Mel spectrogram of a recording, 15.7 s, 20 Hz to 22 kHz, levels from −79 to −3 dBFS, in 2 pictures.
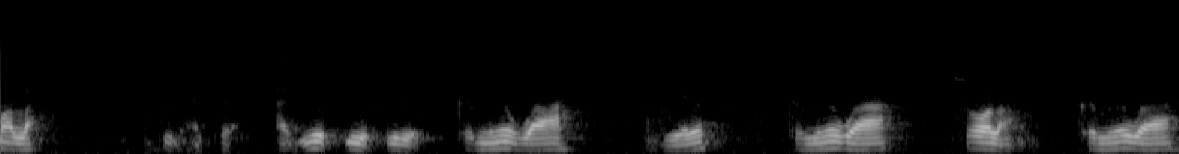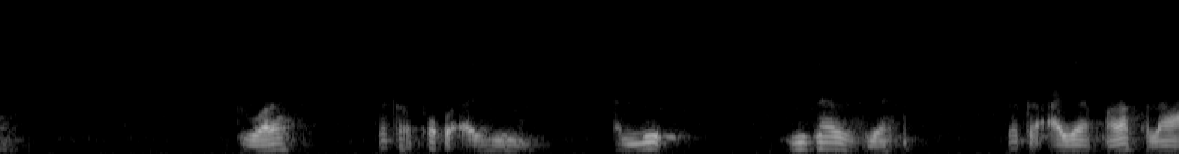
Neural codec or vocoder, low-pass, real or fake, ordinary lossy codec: codec, 16 kHz, 8 kbps, FunCodec, trained on Chinese and English, 25 frames a second; 5.4 kHz; fake; Opus, 64 kbps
